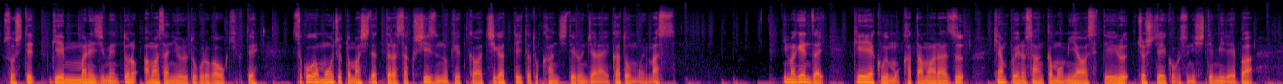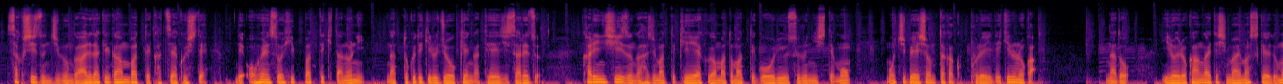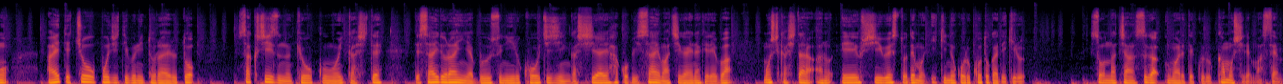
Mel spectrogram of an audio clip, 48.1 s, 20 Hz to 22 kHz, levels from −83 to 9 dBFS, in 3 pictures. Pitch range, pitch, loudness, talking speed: 95-115 Hz, 105 Hz, -21 LUFS, 410 characters per minute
